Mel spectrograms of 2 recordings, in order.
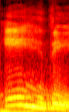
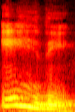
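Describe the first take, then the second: No difference in how they are said.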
